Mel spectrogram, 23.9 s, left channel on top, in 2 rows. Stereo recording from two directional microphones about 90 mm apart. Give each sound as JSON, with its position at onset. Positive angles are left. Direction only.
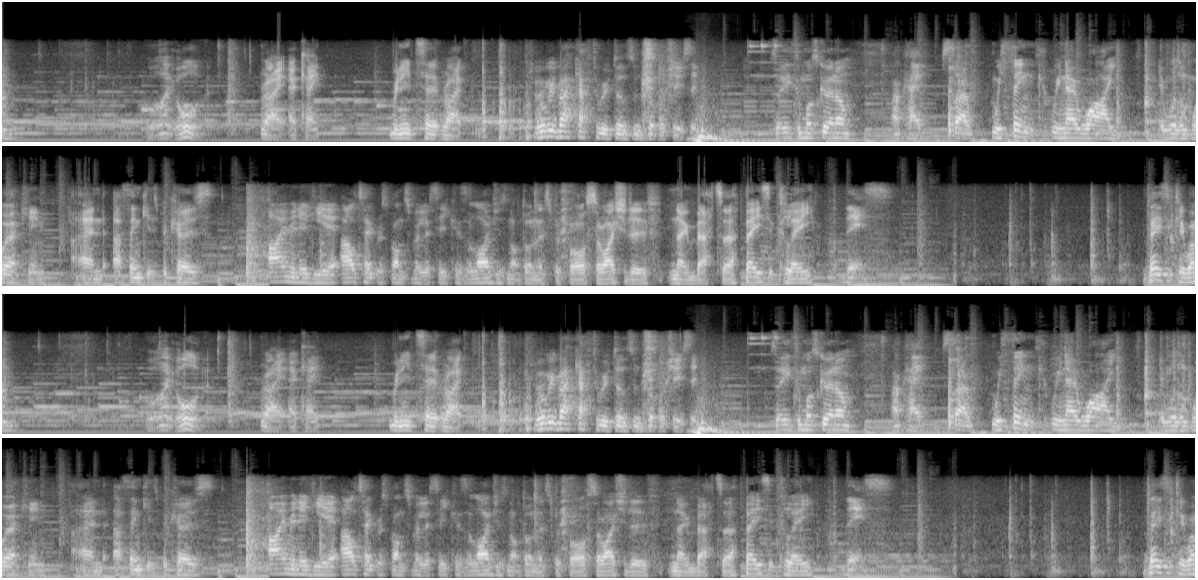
{"t": 1.5, "sound": "speech", "side_deg": 0}
{"t": 13.0, "sound": "speech", "side_deg": -30}
{"t": 13.4, "sound": "speech", "side_deg": 0}
{"t": 18.8, "sound": "speech", "side_deg": -25}
{"t": 19.3, "sound": "speech", "side_deg": 0}
{"t": 23.5, "sound": "speech", "side_deg": 0}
